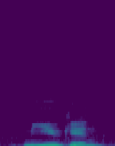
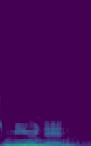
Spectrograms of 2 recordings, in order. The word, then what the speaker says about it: Munin: Mugin. It's Munin. And Hugin. Oh, I see. They've just like swapped the second syllable.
